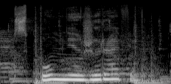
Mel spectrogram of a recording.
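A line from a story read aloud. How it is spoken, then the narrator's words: Plain. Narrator (Russian): сказал Эфиоп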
